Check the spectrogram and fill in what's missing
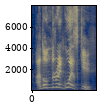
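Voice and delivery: high, drawn-out mock outrage; indignant refusal. Fighter turning down an offered whiskey, indignant. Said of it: "McGregor just offered him whiskey".

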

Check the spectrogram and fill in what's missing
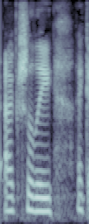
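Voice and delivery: normal talking voice

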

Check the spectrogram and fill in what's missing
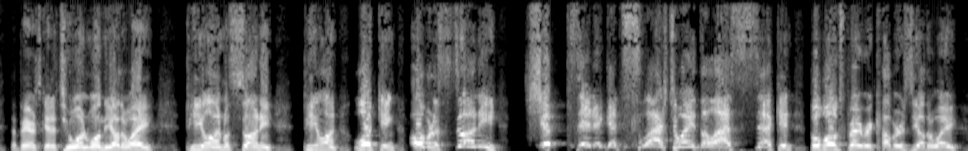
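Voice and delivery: fast, rising hockey call; live play-by-play. Real, not acted. Announcer calling a Bears two-on-one rush, excited.

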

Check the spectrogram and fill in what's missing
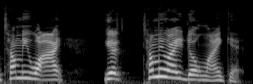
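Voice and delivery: ordinary talk

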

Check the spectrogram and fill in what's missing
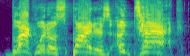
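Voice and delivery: villain command shout. Retold or imitated. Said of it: "And then he's like".

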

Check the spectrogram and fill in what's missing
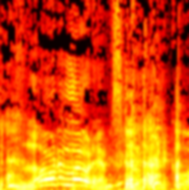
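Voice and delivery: high laughing fluster. Real, not acted. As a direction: laugh through the words.

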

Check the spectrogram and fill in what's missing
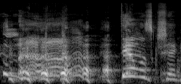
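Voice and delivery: laughing. Real, not acted. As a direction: laugh through the reply. Laughing reply about reaching December.

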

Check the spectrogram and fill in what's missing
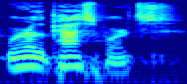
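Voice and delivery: soft, low question to yourself; retold muted first realization; quiet puzzlement. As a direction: wonder under your breath. Retold first puzzled search for passports.

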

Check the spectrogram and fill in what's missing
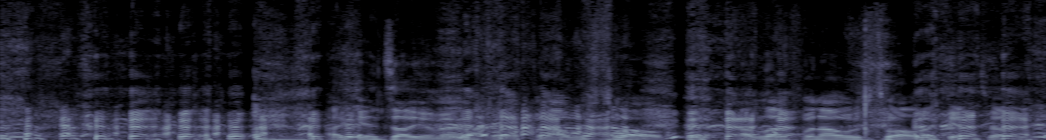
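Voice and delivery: cracking up mid-sentence; laughing. Real, not acted.

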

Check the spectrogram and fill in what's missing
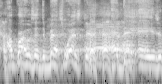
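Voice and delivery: talking through laughter; laughing about his own past rooms. Real, not acted. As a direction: confess it while laughing. Laughing self-teasing aside.

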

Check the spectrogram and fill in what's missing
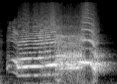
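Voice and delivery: a high, loud imitated scream; mock shriek. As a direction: shriek like a startled stranger. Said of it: "she just goes".

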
